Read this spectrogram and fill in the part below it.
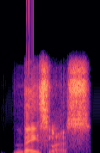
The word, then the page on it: baseless: British English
